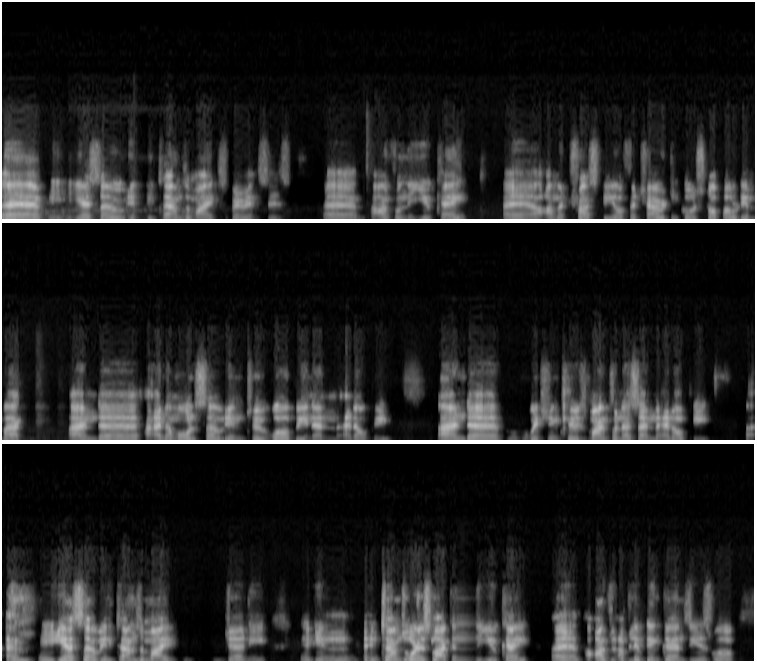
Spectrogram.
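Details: Adult man from the UK who identifies as a person who stammers, speaking on a stammering awareness panel; stammering.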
